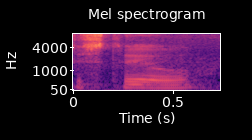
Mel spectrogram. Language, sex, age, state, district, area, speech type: Nepali, male, 18-30, West Bengal, Darjeeling, rural, spontaneous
